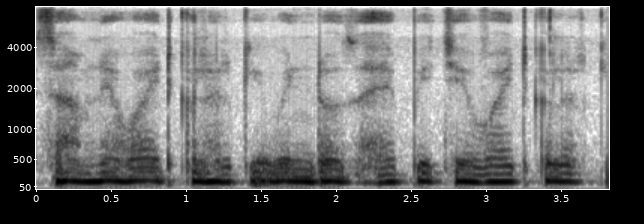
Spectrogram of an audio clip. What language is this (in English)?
Hindi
